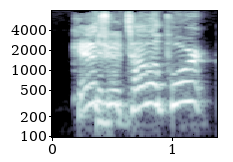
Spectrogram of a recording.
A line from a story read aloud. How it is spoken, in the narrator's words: I yell down from the hill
